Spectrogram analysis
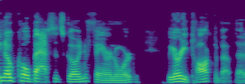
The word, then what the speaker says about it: Feyenoord: Am I pronouncing that properly? Feyenoord, yeah.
